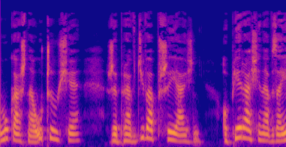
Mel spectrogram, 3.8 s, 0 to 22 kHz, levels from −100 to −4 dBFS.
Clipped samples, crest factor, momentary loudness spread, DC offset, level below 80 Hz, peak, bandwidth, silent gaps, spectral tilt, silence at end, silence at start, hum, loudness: under 0.1%; 18 dB; 12 LU; under 0.1%; -78 dBFS; -18 dBFS; 16 kHz; none; -3.5 dB/octave; 0 s; 0 s; none; -34 LUFS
